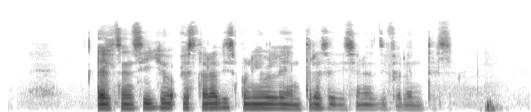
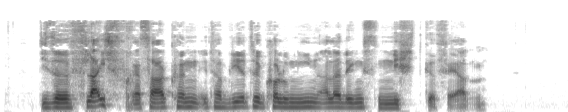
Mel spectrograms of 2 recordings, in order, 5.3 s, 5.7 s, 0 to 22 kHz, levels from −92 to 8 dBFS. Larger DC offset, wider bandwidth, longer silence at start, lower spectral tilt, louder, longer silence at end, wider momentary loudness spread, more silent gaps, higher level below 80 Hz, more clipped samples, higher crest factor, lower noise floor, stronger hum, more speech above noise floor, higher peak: neither; about the same, 10.5 kHz vs 11.5 kHz; first, 1 s vs 0.4 s; about the same, -5.5 dB/octave vs -4.5 dB/octave; about the same, -27 LUFS vs -25 LUFS; second, 0.35 s vs 0.85 s; first, 19 LU vs 12 LU; neither; first, -56 dBFS vs -64 dBFS; neither; about the same, 24 dB vs 24 dB; second, -63 dBFS vs -82 dBFS; neither; second, 36 dB vs 58 dB; second, -6 dBFS vs -2 dBFS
